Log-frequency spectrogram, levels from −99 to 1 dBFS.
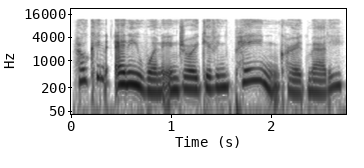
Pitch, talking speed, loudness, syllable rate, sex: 210 Hz, 195 wpm, -19 LUFS, 5.5 syllables/s, female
